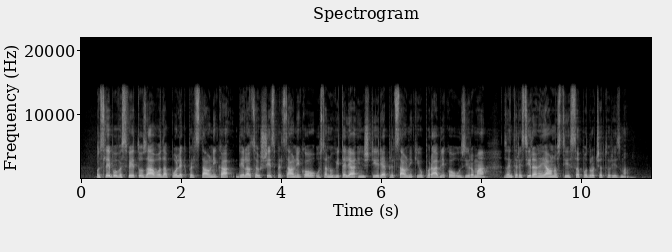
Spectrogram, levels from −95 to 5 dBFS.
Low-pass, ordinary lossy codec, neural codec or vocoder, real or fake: 14.4 kHz; none; vocoder, 48 kHz, 128 mel bands, Vocos; fake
